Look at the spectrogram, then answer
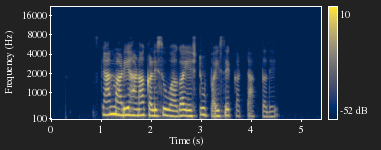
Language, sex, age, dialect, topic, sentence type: Kannada, female, 18-24, Coastal/Dakshin, banking, question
